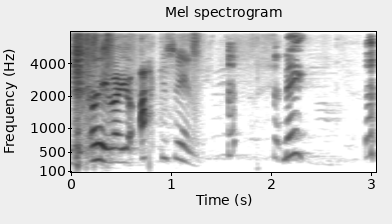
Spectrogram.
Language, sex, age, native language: Icelandic, female, 8, Icelandic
